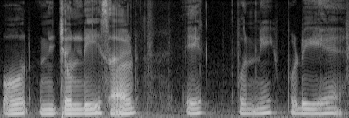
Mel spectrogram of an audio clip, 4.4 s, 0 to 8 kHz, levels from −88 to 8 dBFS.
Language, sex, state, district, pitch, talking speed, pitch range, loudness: Hindi, male, Uttar Pradesh, Saharanpur, 125 Hz, 95 wpm, 115-135 Hz, -17 LUFS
